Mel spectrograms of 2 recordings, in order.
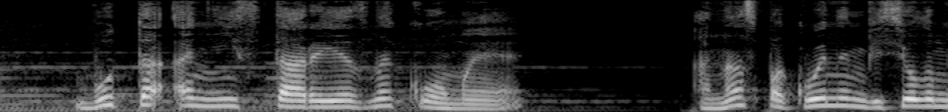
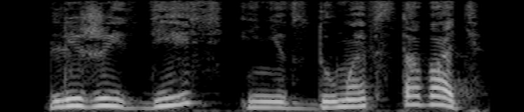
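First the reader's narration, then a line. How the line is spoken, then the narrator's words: Quiet stern instruction. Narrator (Russian): тихо наказала матушка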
